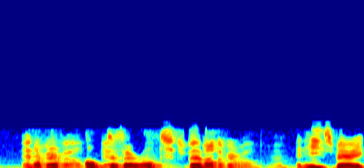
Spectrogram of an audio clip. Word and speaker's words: Alderweireld: You guys have to correct me because I honestly don't know how to pronounce his name. Is it Ander Vervelde? Alderweireld.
